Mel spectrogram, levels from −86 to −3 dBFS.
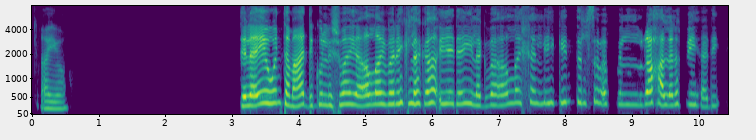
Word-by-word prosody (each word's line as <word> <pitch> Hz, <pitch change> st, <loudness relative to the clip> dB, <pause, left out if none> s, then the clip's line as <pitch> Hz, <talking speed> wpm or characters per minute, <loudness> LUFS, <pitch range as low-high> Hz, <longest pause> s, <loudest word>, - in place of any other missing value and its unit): أيوه. 185 Hz, 0 st, -9 dB, 2.6 s
تلاقيه 275 Hz, +6 st, +7 dB
وأنت 340 Hz, -1 st, 0 dB
معدّي 265 Hz, 0 st, +2 dB
كل 280 Hz, -1 st, -5 dB
شوية 290 Hz, -2 st, +1 dB
الله 310 Hz, +2 st, +3 dB
يبارك 310 Hz, +2 st, 0 dB
لك 320 Hz, 0 st, +2 dB
آه، 335 Hz, +1 st, +2 dB
يدعي 320 Hz, +1 st, -1 dB
لك 275 Hz, -3 st, -3 dB
بقى، 280 Hz, +1 st, -4 dB
الله 340 Hz, +3 st, -6 dB
يخلّيك 335 Hz, 0 st, -8 dB
أنت 360 Hz, +1 st, -7 dB
السبب 335 Hz, -2 st, -6 dB
في 305 Hz, -, -13 dB
الراحة 295 Hz, +2 st, +1 dB
اللي 280 Hz, 0 st, -1 dB
أنا 305 Hz, +3 st, -2 dB
فيها 290 Hz, -6 st, -6 dB
دي. 265 Hz, +4 st, -15 dB
305 Hz, 130 wpm, -19 LUFS, 275-330 Hz, 2.6 s, تلاقيه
